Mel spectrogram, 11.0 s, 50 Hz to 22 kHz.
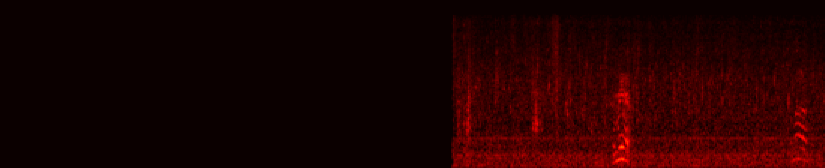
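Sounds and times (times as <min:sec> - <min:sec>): water pouring into bath tub: 0:06.0 - 0:11.0.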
